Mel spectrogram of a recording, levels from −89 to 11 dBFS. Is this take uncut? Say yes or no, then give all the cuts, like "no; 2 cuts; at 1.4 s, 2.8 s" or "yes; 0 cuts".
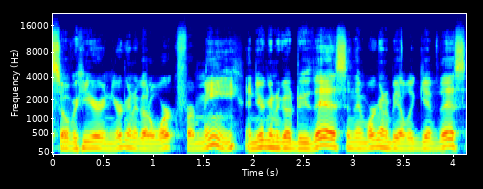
no; 1 cut; at 1.9 s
